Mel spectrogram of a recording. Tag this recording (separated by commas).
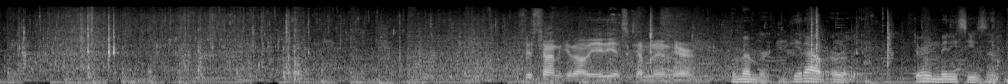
Liquid, Water, Speech, Music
